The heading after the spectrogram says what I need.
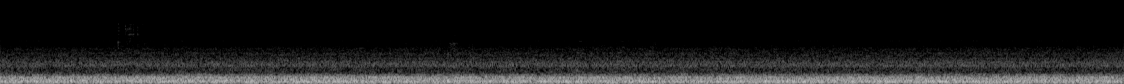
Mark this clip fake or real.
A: real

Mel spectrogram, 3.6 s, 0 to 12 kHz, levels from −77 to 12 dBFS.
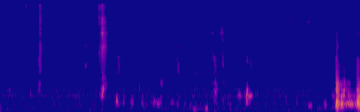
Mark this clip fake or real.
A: fake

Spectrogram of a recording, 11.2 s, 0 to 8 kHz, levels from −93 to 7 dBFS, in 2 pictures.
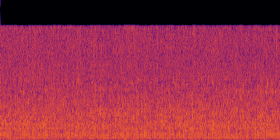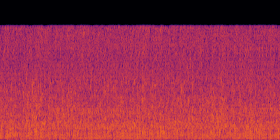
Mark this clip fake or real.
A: fake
